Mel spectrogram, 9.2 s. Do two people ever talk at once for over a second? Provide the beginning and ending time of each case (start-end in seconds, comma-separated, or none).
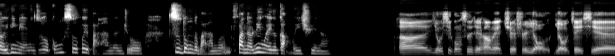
none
